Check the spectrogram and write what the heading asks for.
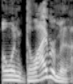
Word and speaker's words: Owen Gleiberman: She said his name is pronounced Owen Gleiberman. I go, you're kidding. That's what he says. Now, Owen did not correct us, so my apologies if he's listening or anyone else is listening. I would have assumed Owen Gleiberman the way it's spelled, but apparently it is Gleiberman.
